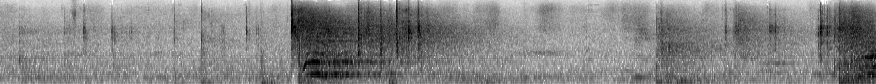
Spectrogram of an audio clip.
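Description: Bamboo shinai clicking and tapping against each other as two kendo players engage, then a loud kiai shout held on one pitch about two seconds in, and another loud kiai near the end.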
